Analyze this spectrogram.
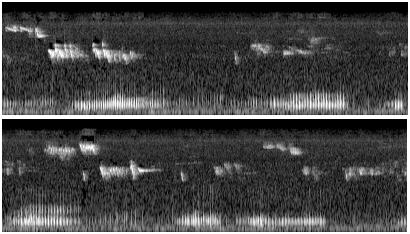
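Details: Spring spawning chorus of common frogs in a garden wildlife pond, soft purring croaks swelling in bursts of one to two seconds from several frogs, while birds twitter and chirp in the background.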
